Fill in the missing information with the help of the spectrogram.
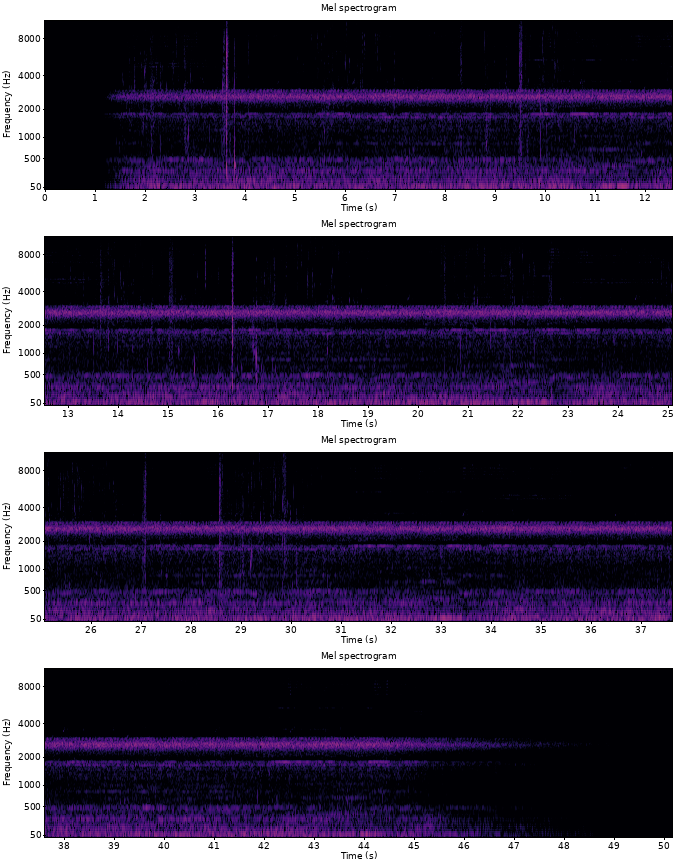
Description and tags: Step into Bio Life Signs
This version contains footsteps moving around in the organic soup of an alien world.
jungle, atmospheric, squelchy, organic, world, alien, synthetic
